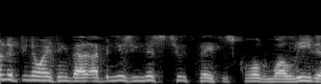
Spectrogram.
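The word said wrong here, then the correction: Weleda: It's from Germany. It's been around 100 years, and it's not commercial. – Good. That's pronounced Valeda.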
